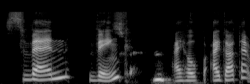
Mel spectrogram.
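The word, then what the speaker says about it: Swen Vincke: It's spelled Sven, but it's pronounced Sven Vink.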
